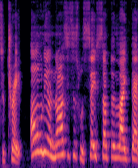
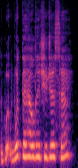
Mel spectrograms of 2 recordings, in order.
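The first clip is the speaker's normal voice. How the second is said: normal talking voice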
